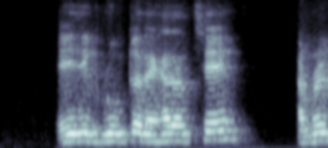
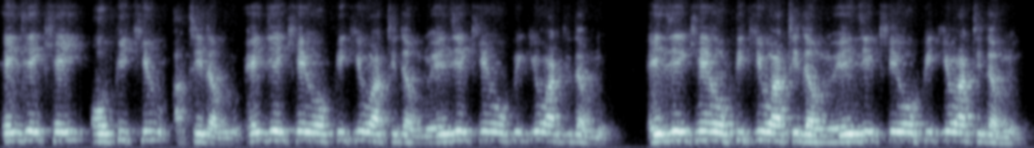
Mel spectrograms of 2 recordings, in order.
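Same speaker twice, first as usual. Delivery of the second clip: fast reading; faster than usual. Shown as a demonstration. Teacher demonstrating fast reading to class. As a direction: run the letters together fast. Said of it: "তারপরে পড়বো fast".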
